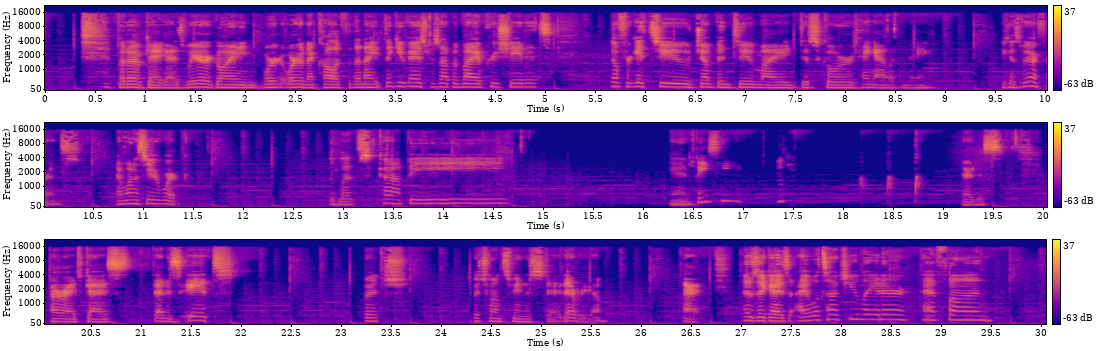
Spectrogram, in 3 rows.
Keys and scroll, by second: 16.8 Return, 22.4 ctrl+v, 23.0 Return.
